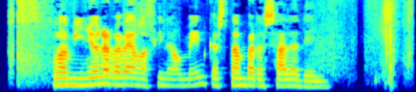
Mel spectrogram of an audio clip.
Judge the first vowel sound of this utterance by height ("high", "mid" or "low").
mid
